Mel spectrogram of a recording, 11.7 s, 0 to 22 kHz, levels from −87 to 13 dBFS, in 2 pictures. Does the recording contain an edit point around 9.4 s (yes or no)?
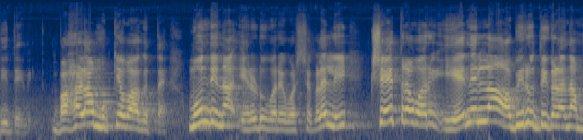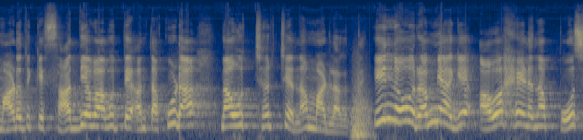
yes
